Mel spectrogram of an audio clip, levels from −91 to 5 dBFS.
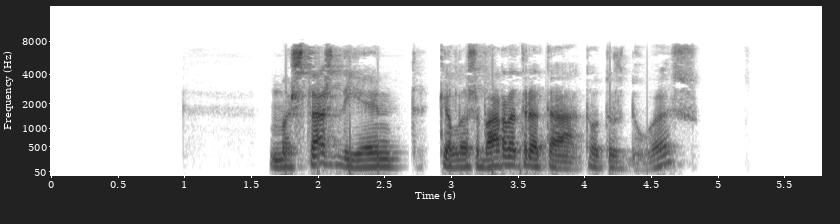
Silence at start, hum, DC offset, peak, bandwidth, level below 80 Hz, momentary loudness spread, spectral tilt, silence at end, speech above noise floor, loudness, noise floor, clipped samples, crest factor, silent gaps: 1.65 s; none; under 0.1%; -2 dBFS; 8.2 kHz; -54 dBFS; 15 LU; -4 dB/octave; 0.95 s; 49 dB; -19 LUFS; -68 dBFS; under 0.1%; 20 dB; 2.85-2.91 s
